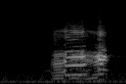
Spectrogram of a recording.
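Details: Canada goose, a familiar sound heard a lot in fall during migration south, played in a guessing quiz: one short nasal two-part honk, harsh and rising, about half a second long, on a quiet background.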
